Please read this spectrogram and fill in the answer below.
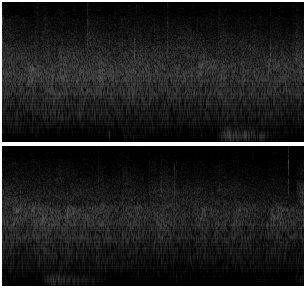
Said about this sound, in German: Lasst uns Ihnen nochmal einen Applaus geben.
